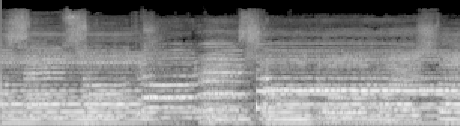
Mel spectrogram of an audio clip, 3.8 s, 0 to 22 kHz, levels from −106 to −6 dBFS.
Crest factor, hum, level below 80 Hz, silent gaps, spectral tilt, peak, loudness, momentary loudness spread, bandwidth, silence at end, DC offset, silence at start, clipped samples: 14 dB; none; -54 dBFS; none; -5 dB/octave; -2 dBFS; -16 LUFS; 3 LU; 16 kHz; 0 s; under 0.1%; 0 s; under 0.1%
